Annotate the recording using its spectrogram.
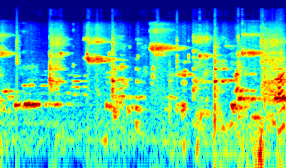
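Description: Badminton rally on an indoor court: several sharp racket strikes on the shuttlecock, mixed with short high squeaks of court shoes on the floor.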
